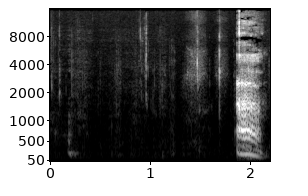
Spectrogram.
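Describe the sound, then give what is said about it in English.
Chewing with small wet clicks and smacks, ending in one loud, sharp crunch as a crisp pickle is bitten. “If you're listening to this, and you're like, a fucking podcast suck because I heard you chewing.”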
